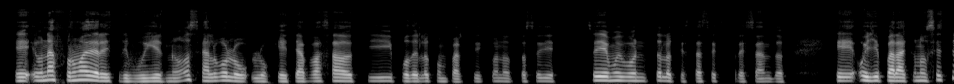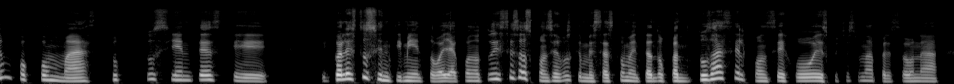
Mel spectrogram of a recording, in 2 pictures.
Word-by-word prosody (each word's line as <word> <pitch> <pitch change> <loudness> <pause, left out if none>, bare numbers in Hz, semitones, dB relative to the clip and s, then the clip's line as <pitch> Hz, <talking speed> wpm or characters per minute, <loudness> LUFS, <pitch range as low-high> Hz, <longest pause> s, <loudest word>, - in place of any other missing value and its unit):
eh, 170 +1 +2
una 205 +3 +6
forma 195 +2 +4
de 190 -3 +9
retribuir, 145 -2 +1
¿no? 145 +2 -5
O 210 - +1
sea, 190 -5 -4
algo 175 +3 +2
lo 155 -4 +3
lo 145 -2 -3
que 145 0 -2
te 145 - -1
ha - - +2
pasado 155 +2 +1
a - - +1
ti 160 +1 -7
poderlo 150 -1 -2
compartir 140 -2 -10
con 150 +1 -13
otros. 140 +1 -12
Oye, 150 -2 -6 0.3
se 190 - -1
oyé 185 -1 +8
muy 180 0 +1
bonito 175 0 -2
lo 160 -2 0
que 145 - -18
estás 140 +2 -9
expresando. 135 -2 -11 0.5
Eh, 170 -1 +2
oye, 180 -2 +5
para 170 -2 +6
conocerte 175 - -4
un 320 0 -9
poco 225 -5 -2
más, 155 -5 0
¿tú 220 -1 -6 0.2
tú 245 0 -6
sientes 215 -1 -1
que, 150 -6 -3 0.6
cuál 225 +1 +9
es 250 -2 +5
tu 330 - +1
sentimiento? 170 - -1
Vaya, 145 0 +2
cuando 165 +3 -5
tú 240 - -7
dices 250 +2 -2
esos 285 -2 +1
consejos 170 +3 -4
que 180 - -8
me 150 - -2
estás 150 +1 -3
comentando, 160 -3 -1
cuando 150 -1 0
tú 215 0 +6
das 275 +4 +3
el 255 -6 -4
consejo 160 0 -1
y - - +4
escuchas 165 +3 -10
a - - -19
una 175 -1 -8
persona 150 0 -7
160 Hz, 205 wpm, -24 LUFS, 150-185 Hz, 0.6 s, de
